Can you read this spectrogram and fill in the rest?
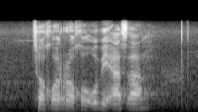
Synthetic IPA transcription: tʰɔχɔrɔχɔʊbɛasa

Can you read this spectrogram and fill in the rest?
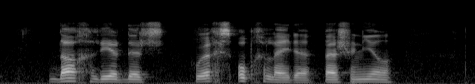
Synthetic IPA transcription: dɐχliərdərs | huəχsɔpχəlɛjdəpærsuniəlˠ

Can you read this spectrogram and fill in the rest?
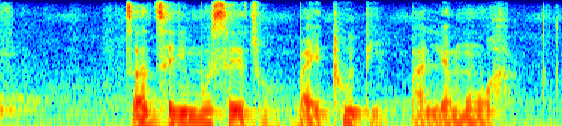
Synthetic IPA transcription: t͡sʼat͡sʰedimʊset͡sʼɔbaitʰutʼib̥alemʊːχḁ

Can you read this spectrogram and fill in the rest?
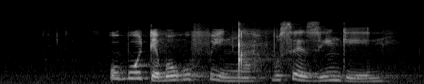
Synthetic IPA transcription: uɓud̥ʱɛɓok̬ufiŋ͡ǃaɓuseziŋʱeːni

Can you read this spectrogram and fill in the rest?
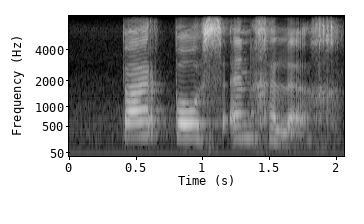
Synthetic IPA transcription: pærpɔsənχələ̰χ

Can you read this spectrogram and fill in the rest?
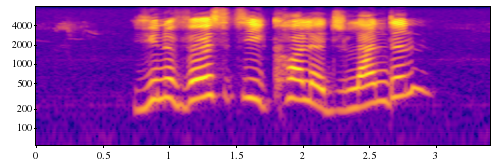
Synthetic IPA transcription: junivɛsitikʰɔled͡ʒlãndɔ̃n

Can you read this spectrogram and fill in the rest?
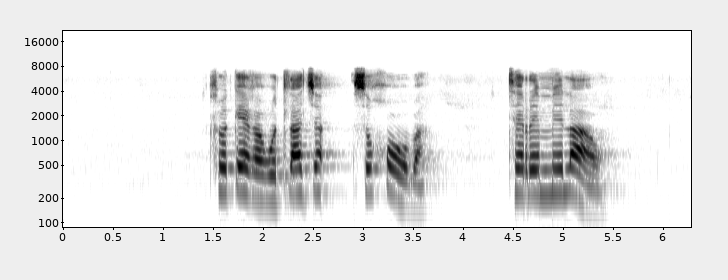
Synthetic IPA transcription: t͡ɬʰɔkʼɛɣaɣʊt͡ɬʼat͡ʃʼa | sɪk͡xʰʊba | tʰɛrem̩mɪlaːɔ

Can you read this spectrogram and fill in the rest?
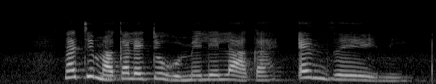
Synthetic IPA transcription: natʼim̤akʼaletʼiɦumɛlɛlakʼaɛnd͡zʱeːni

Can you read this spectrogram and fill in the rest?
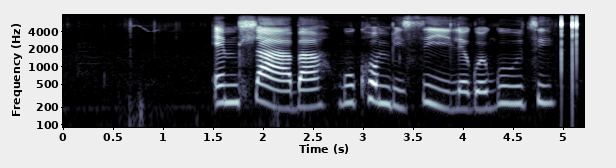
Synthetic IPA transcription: em̩ɬaɓak̬ukʰombʱisilɛk̬wek̬uːtʰi

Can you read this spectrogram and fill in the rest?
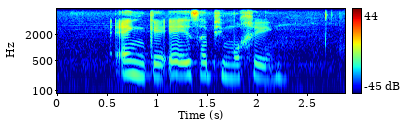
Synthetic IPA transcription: ɪ̰ŋ̩kʼɛʔɪɪsapʰimʊχeːŋ̩

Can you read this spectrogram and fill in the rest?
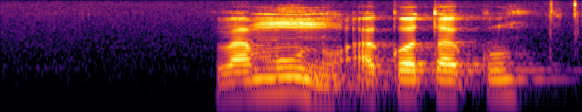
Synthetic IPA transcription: βamun̤ṵʔa̰kɔtaku

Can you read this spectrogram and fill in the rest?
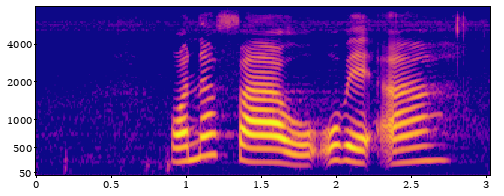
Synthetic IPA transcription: ɦɔnafaɦɔʔʊβɛʔa

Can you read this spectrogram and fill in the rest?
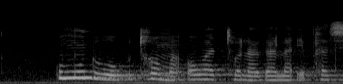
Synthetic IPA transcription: umuntʼuwok̬utʰɔmaʔɔwatʰɔlak̬alaʔɛpʰas

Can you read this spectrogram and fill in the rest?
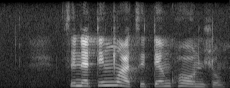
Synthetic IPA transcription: sinetʼiŋ͡ǀwad̥d͡z̥ʱitʼɛŋkʰɔːnd͡ɮʱɔ

